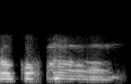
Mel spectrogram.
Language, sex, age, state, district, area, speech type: Odia, male, 45-60, Odisha, Balasore, rural, conversation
